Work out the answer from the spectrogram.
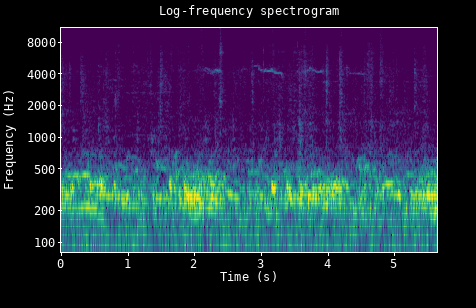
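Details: Overlapping low, throaty cooing from several Racing Homer pigeons in a loft's breeding section, steady and murmuring, with brief high thin whistles and scattered sharp taps.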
